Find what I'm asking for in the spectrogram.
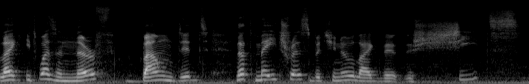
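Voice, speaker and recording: Someone with a French accent speaks at a very slow pace. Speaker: fitness coach and interviewer. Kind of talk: interview. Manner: halting.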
